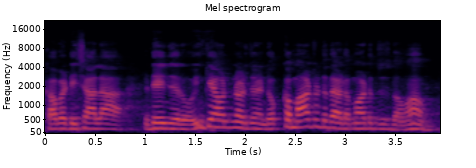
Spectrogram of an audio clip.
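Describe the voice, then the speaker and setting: Emphatic high-voiced male preacher. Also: fast talker, fairly bright tone. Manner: emphatic, rhetorical questions, repeats scripture lines aloud. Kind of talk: sermon.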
